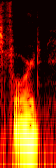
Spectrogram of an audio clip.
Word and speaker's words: Foard: It's spelled Foard, but it's Ford. F-O-A-R-D. I assumed it was Ford, but you never know.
